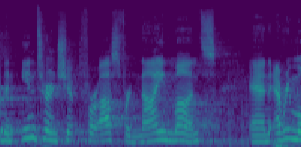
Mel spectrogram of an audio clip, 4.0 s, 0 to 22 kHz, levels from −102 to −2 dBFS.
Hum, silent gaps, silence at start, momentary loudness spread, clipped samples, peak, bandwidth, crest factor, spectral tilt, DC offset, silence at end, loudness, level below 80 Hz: none; none; 0 s; 9 LU; under 0.1%; -34 dBFS; 16.5 kHz; 18 dB; -4 dB/octave; under 0.1%; 0 s; -52 LUFS; -74 dBFS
